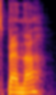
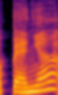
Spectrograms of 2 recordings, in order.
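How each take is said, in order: First: Pena said as "PEN-a"; plain N in Pena, no "ny"; pronounced without ñ. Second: Peña said as "PEN-ya"; Peña with a Spanish ny sound; pronounced with ñ. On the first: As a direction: say Pena with a simple n sound. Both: Shown as a demonstration. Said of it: "no ñ".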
